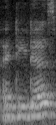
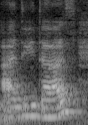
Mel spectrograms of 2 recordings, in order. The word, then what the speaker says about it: adidas: and created adidas and fun fact we Americans pronounce it adidas which is it's not the right way it is actually Andy does and that is basically because Adolph had a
